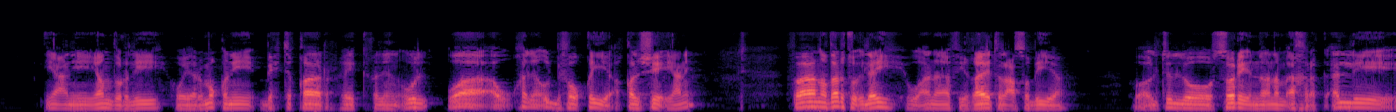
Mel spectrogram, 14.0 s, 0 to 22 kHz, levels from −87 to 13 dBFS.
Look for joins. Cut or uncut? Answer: uncut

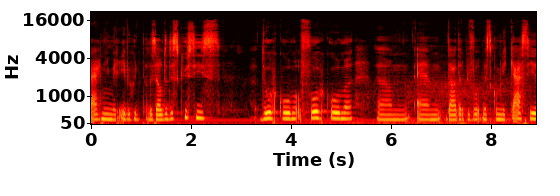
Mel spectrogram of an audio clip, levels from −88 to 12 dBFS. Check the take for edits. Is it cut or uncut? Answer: cut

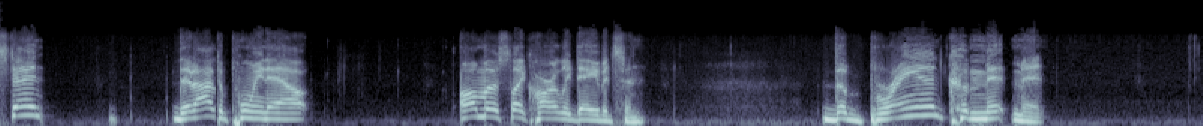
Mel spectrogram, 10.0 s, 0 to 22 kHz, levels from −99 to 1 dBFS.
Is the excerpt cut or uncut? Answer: cut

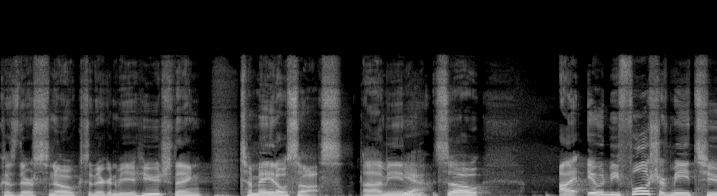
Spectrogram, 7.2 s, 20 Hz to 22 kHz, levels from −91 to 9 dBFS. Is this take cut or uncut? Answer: cut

